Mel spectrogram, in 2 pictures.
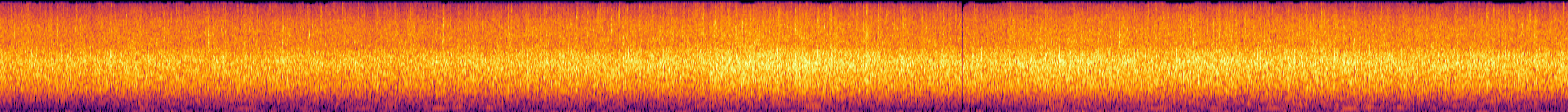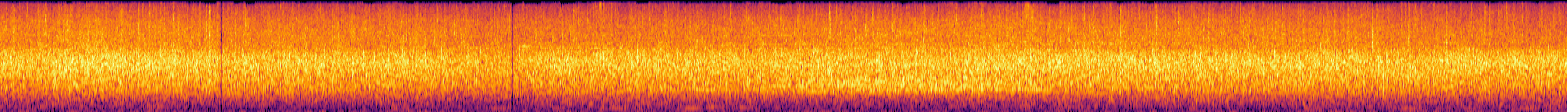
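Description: A large audience applauding steadily throughout.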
